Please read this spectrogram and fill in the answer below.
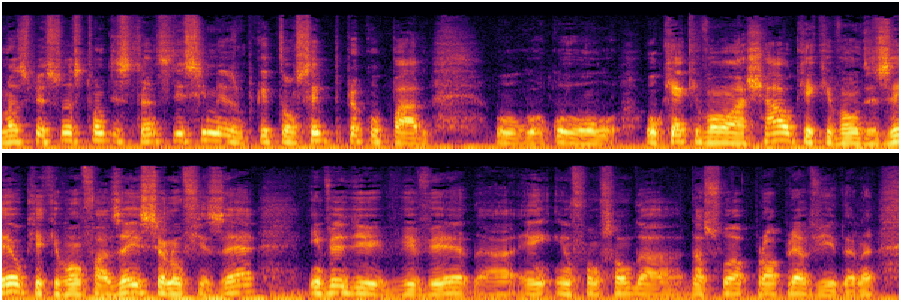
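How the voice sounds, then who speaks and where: At a moderate pace, a man talks at a medium pitch. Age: 60s. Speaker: podcast host. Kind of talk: casual chat. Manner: halting.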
